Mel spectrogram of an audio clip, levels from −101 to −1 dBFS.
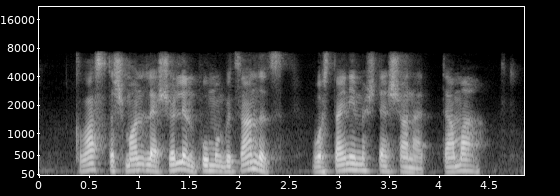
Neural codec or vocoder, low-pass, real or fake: codec, 16 kHz, 0.9 kbps, LongCat-Audio-Codec; 7.2 kHz; fake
